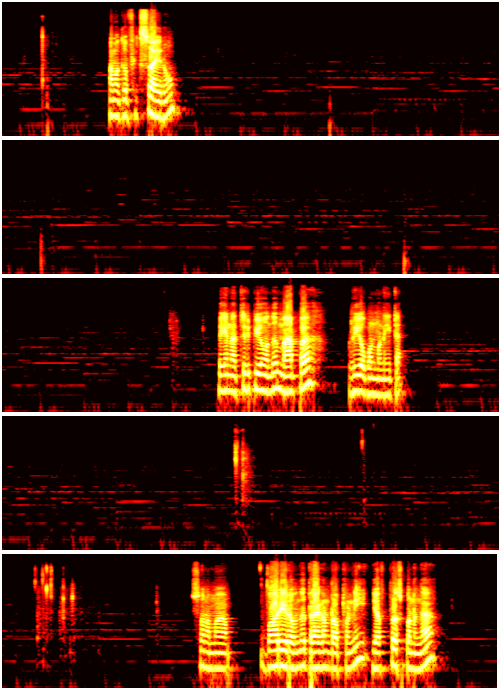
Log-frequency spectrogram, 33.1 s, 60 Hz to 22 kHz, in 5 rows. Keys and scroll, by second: 3.2 w, 3.9 w, 5.9 typing, 7.2-7.9 typing, 9.2 typing, 10.6 typing, 15.0 s, 16.4 typing, 18.1-19.0 typing, 32.3 d.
